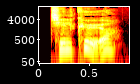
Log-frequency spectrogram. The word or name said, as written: tilkøre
